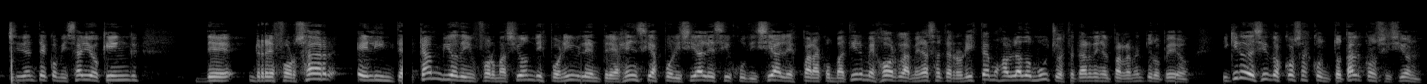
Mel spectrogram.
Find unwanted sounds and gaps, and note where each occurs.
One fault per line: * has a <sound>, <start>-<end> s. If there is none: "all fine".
* has a dropout, 4.0-4.1 s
